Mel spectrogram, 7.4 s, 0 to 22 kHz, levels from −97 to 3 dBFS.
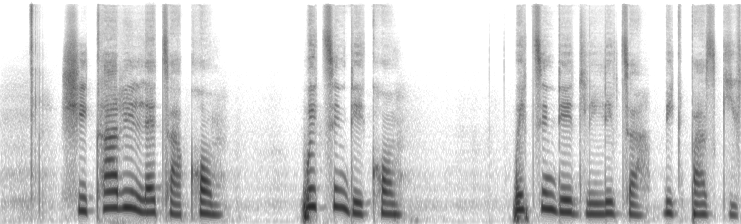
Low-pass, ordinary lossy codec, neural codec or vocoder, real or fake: none; none; autoencoder, 48 kHz, 32 numbers a frame, DAC-VAE, trained on Japanese speech; fake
